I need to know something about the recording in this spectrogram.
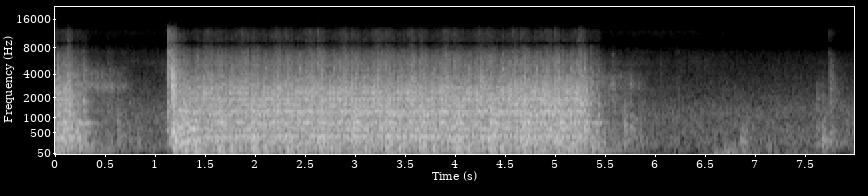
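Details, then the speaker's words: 1975 International Loadstar 1850 with Detroit two-stroke diesel, blower just fixed, first start attempt, idle setting unknown: four seconds of loud steady cranking at about three beats a second, slow to fire, dies without catching; cranks but will not start. "[Music] so i'm thinking she needs a little bit more"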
